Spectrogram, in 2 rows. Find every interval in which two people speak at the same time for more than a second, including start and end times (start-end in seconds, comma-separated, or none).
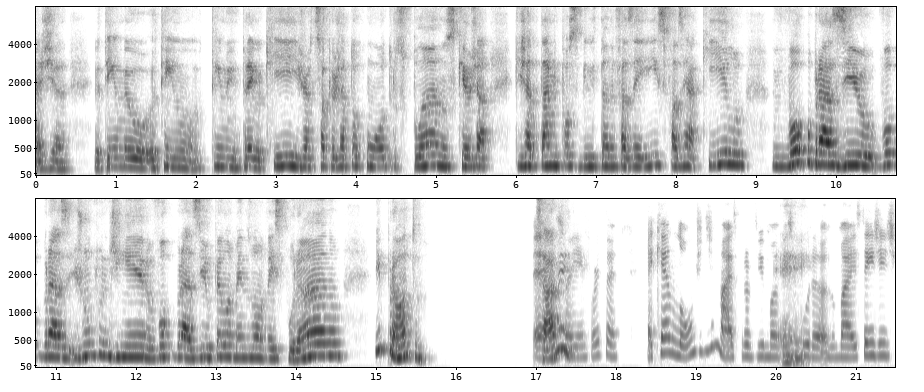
none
